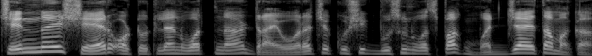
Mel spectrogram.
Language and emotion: Goan Konkani, happy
